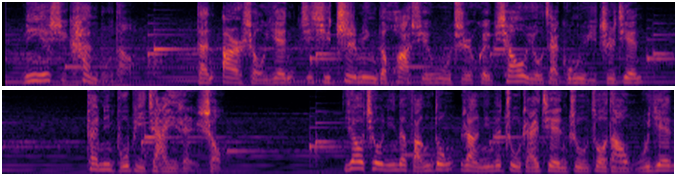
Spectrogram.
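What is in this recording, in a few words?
Chinese, male; Smoke-Free Housing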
